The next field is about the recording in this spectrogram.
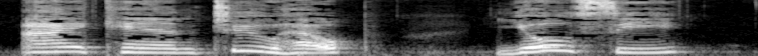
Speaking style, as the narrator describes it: she cried

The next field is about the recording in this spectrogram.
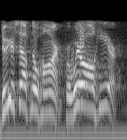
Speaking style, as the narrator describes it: Paul cried with a loud voice, saying

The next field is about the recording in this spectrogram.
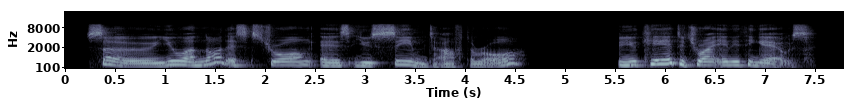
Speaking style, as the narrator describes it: said the king of the giants in a mocking tone

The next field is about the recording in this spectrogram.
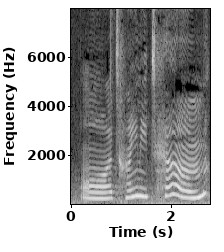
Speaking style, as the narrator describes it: April cooed

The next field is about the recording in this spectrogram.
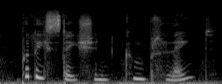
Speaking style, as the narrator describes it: murmured Toad dreamily

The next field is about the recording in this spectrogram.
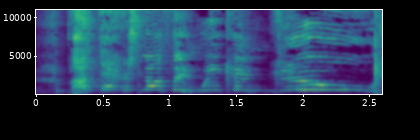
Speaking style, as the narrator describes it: shrieked

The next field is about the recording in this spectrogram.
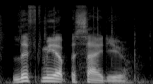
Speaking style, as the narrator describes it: There he sat and cried

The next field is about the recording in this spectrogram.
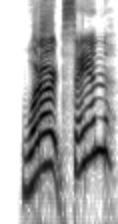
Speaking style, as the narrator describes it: he asked, rather testily, because he did not want his attention distracted

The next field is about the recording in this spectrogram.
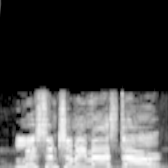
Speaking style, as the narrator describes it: shouted

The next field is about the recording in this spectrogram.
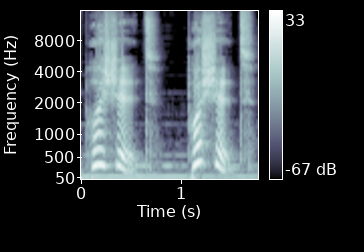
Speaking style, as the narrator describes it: wailed a woman's voice

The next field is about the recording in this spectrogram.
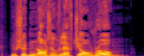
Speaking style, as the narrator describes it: I cried reproachfully

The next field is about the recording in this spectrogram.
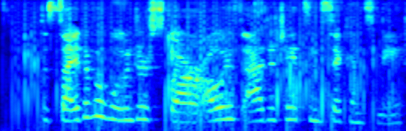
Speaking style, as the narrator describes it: she said

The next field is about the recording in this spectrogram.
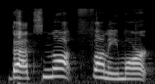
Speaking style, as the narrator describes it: he shouted

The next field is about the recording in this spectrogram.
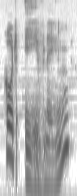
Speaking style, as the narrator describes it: she croaked, pretending to be quite friendly

